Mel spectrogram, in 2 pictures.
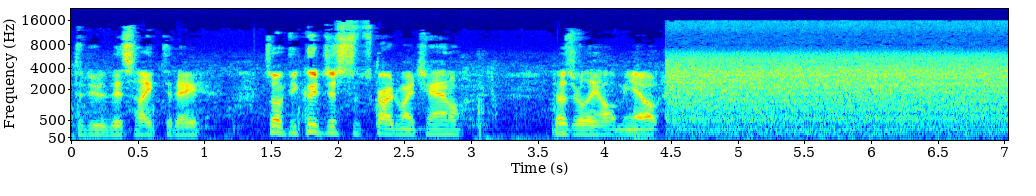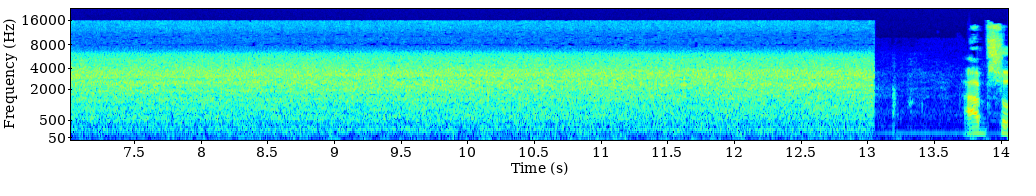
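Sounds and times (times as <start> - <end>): waterfall rushing: 4.5 - 13.1.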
